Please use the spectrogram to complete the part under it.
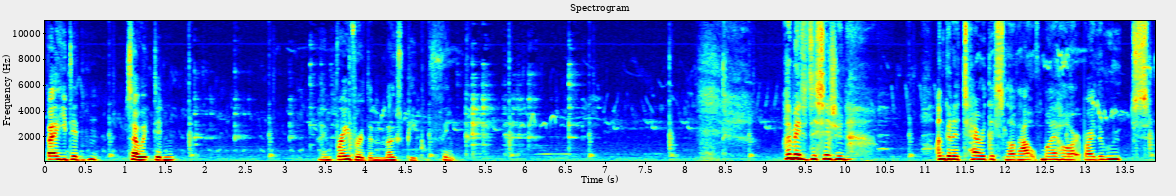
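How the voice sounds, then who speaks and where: A woman acting a high-voiced, world-weary young woman. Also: steady tone, measured pace, a little mellow, slight background noise, close to an everyday voice. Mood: resolute, wounded. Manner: blunt, wry, confiding. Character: frank, world-weary, lovelorn young woman who drinks. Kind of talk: naturalistic audio drama acting.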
